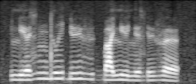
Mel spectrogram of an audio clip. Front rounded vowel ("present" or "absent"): present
